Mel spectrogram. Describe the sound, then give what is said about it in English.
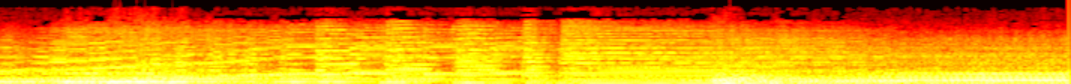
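A car engine drones steadily throughout, a loud rumble with a few shifts in pitch as it revs and changes speed while driving toward a radio station in the city, with no voices. “Okay, pull up in front of the building.”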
